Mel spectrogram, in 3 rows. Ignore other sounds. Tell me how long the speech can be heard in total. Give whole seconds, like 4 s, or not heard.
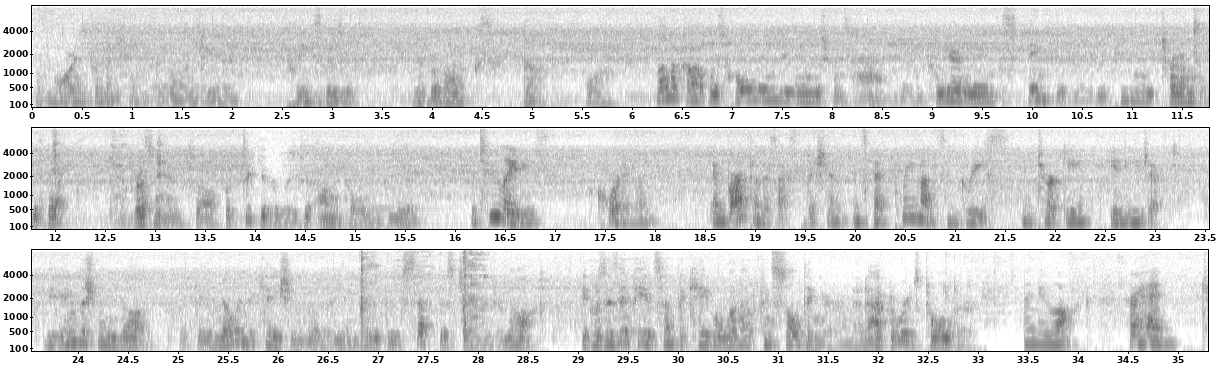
35 s.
